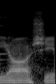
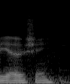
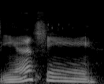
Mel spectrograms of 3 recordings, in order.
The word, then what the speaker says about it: Yoshi: actually pronounce it right I have this bad habit of saying yashi instead of Yoshi you like a slow be from Ry price says Mar Mario yeah you know what's funny though is that Yoshi says Yosi like that so it's an I when he says it yeah but you see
